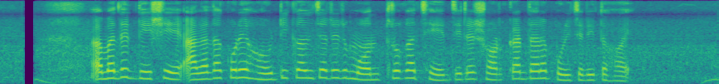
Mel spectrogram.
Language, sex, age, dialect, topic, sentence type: Bengali, female, 18-24, Standard Colloquial, agriculture, statement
